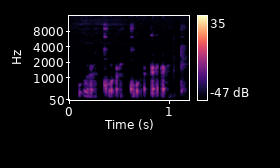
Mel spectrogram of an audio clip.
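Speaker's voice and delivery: hushed, repeated plea to the dice; whispered urging. Real, not acted. Player willing the dice roll to work, whispering. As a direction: whisper it like a lucky charm.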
